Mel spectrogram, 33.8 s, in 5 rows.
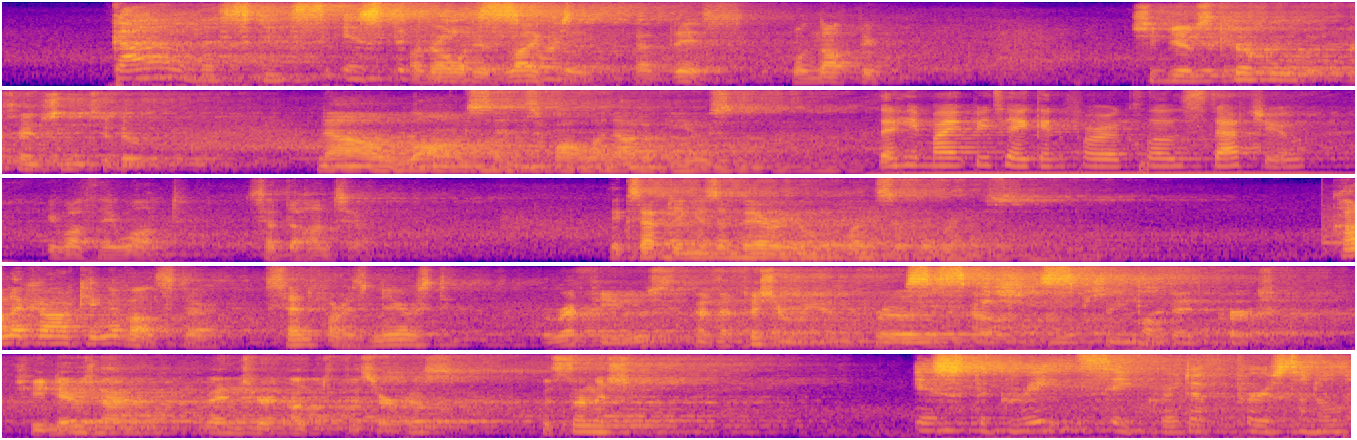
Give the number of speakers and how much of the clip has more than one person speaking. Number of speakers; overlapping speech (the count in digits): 5, about 7%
